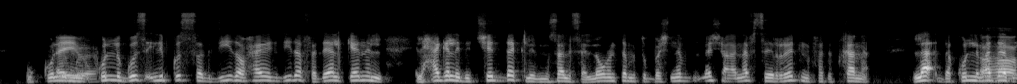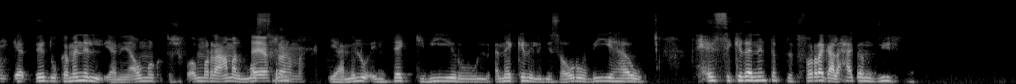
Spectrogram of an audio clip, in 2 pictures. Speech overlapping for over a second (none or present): none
